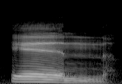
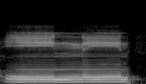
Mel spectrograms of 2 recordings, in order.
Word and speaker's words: in: In. Not een. If I say een, my tongue is tighter, my tongue is higher up.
